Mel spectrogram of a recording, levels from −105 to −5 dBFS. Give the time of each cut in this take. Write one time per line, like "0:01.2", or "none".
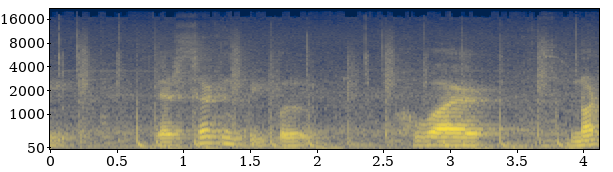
none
